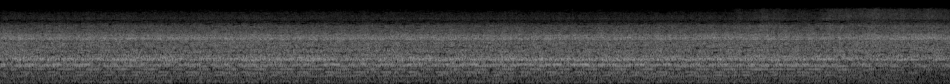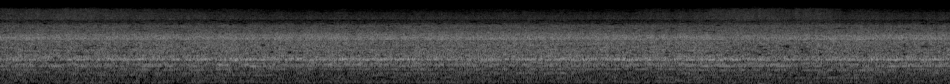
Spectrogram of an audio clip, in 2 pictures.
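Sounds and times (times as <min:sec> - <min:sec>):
sawmill machinery hissing: 0:05.2 - 0:19.0.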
